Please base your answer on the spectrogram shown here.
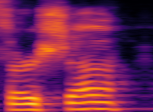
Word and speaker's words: Cerchia: sercia like i said it's spelled weird but it's pronounced sercia i hope that your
